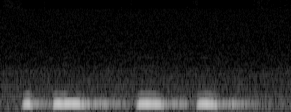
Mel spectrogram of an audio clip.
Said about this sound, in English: Anyway, young male owls start practicing their hooting call at an early age, but they won't perfect their hooting until their first spring, at the earliest.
